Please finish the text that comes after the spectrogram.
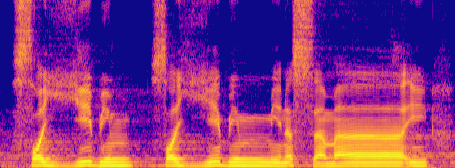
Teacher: सय्यिबिम मिनस समाई इसमें मद है, उसको 5 सेकंड तक खींचेंगे।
